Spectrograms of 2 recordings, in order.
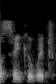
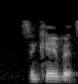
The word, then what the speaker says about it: Sienkiewicz: Did I pronounce his name right correctly there? Bill Sienkiewicz? I know you're a huge fan. Am I getting that right? Sienkiewicz. So I'm not even close. That's how is Bill Sienkiewicz's name pronounced is probably the next urban legend that we'll see on this blog. – I think it's Sienkiewicz.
